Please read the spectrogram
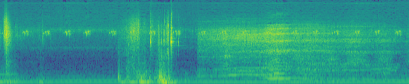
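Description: Crickets chirping at night in an even rhythm, about three chirps a second. A sharp crack comes right at the start, and a louder burst of noise about two and a half to three and a half seconds in.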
